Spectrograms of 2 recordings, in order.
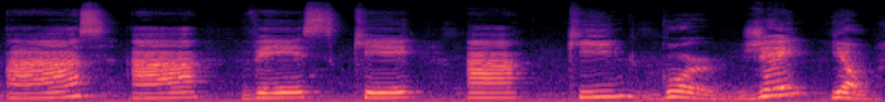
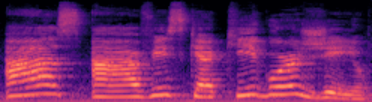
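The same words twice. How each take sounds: First: "As aves que aqui gorjeiam" very slow and low, one syllable at a time; measured syllable-by-syllable reading of "As aves que aqui gorjeiam"; separated syllables. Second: Said in the usual way. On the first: Shown as a demonstration. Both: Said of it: "Então, vamos lá separando".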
